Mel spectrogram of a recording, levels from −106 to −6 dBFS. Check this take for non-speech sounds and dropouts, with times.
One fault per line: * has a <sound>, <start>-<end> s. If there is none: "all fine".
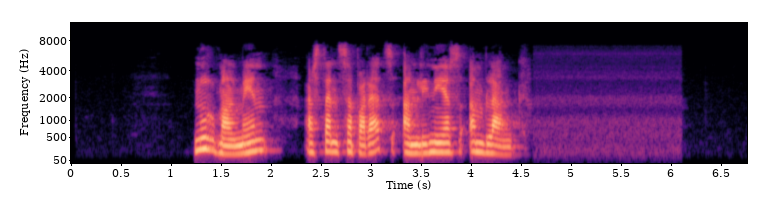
all fine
